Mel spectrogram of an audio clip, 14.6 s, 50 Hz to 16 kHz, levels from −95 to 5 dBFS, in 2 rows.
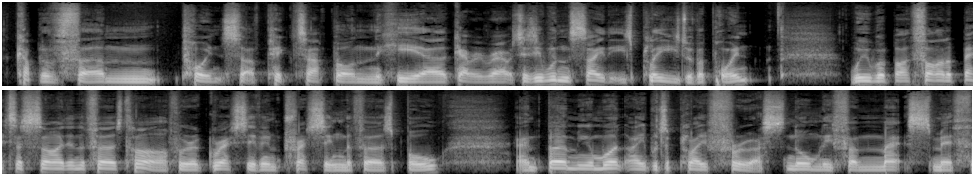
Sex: male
